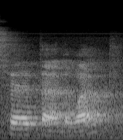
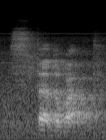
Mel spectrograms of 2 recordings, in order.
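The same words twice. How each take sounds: First: Said in the usual way. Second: "c'est" said as "st" in "c'est à droite"; spoken st before à. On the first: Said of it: "on le prononce parfois". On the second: Shown as a demonstration. Teacher models reduced "c'est à droite". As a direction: say "st à droite", vowel dropped. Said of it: "on le prononce parfois st".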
